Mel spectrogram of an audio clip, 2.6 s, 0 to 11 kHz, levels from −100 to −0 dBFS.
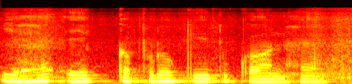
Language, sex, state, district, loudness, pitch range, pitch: Hindi, male, Uttar Pradesh, Saharanpur, -15 LUFS, 115-125 Hz, 120 Hz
